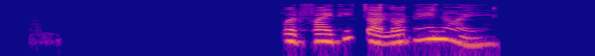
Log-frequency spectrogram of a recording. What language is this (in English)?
Thai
